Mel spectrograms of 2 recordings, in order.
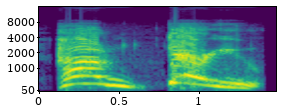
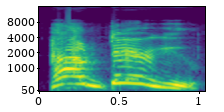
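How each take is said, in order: First: Slow, drawn-out indignant cry; outraged. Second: Higher, affronted reproach; indignant. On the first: Wronged customer repeating it to the garage workers, outraged. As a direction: stretch out the reproach in outrage. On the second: Wronged customer to the garage workers, indignant. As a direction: scold them in outrage. Outraged customer, first take. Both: Real, not acted.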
